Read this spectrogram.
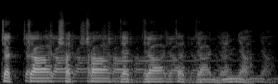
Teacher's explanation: ਬੋਲ ਕੇ ਵੇਖੀਏ, ਚੱਚਾ ਛੱਛਾ ਜੱਜਾ ਝੱਜਾ ਨੰਨ੍ਹਾ, ਜ਼ੁਬਾਨ ਜਿਹੜੀ ਸੀ ਇਹ ਤਾਲੂ ਦੇ ਵਾਲੇ ਪਾਸੇ ਨੂੰ ਆ ਗਈ। ਸੋ ਇਸ ਪ੍ਰਕਾਰ ਜਿੱਥੋਂ ਚੱਚਾ ਛੱਛਾ ਜੱਜਾ ਝੱਜਾ ਚਾਰ ਅੱਖਰਾਂ ਦੀ ਆਵਾਜ਼ ਨਿਕਲੀ ਹੈ, ਉੱਥੇ ਹੀ ਜ਼ੁਬਾਨ ਰੱਖ ਕੇ ਜਦੋਂ ਆਪਾਂ ਨੰਨ੍ਹਾਂ ਦਾ ਉਚਾਰਨ ਕਰਨ ਦਾ ਯਤਨ ਕਰਾਂਗੇ ਤਾਂ ਉਚਾਰਨ ਸਹੀ ਹੋਵੇਗਾ, ਨਹੀਂ ਤਾਂ ਨਹੀਂ ਹੋਵੇਗਾ।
